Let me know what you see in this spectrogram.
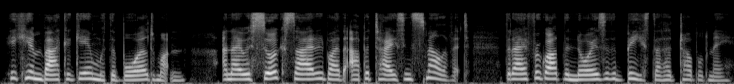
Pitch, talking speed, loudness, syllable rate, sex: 230 Hz, 255 wpm, -18 LUFS, 6.4 syllables/s, female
